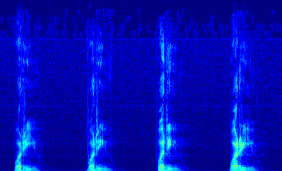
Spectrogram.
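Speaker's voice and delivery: rapid, linked-together words. Demonstrating how a phrase is said, really quickly and linked together. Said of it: "Said really quickly, linked together".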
